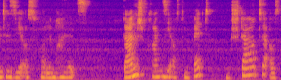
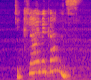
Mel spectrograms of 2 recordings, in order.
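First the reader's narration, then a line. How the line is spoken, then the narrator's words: Small goat's excited cry. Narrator (German): rief die kleine Ziege aufgeregt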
